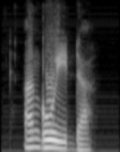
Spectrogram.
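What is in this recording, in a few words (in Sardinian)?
"Anguidda", Sardinian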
